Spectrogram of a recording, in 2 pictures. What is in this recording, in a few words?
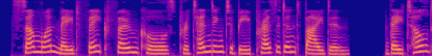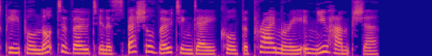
Beginner SLOW Reading, English; English Newsroom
